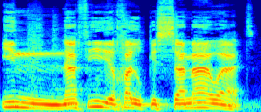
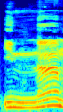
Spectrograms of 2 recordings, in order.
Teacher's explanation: Semua duduk dalam khayshum. Sebab tu kita kata dengung itu betul-betul pekat. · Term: dengung penuh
